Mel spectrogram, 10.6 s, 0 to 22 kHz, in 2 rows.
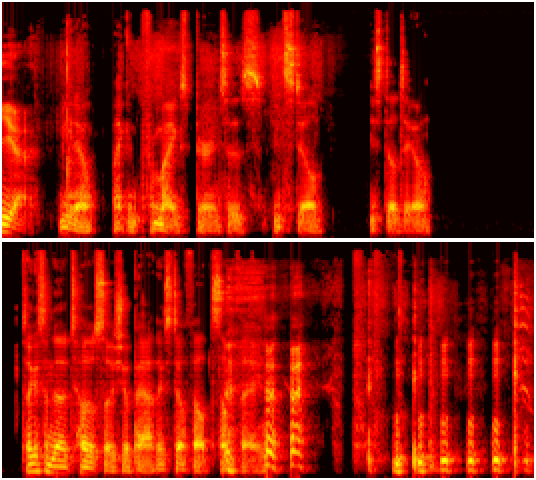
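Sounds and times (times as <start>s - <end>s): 
speech: 0.0s - 4.4s, 5.5s - 10.6s
laughter: 7.6s - 10.4s
harsh coughing: 8.8s - 10.6s.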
